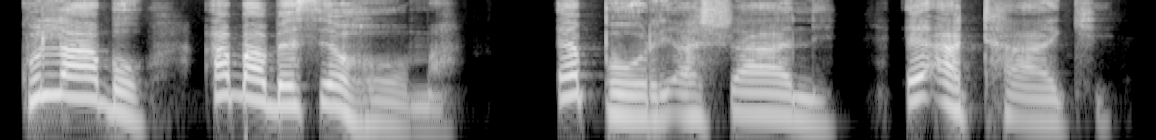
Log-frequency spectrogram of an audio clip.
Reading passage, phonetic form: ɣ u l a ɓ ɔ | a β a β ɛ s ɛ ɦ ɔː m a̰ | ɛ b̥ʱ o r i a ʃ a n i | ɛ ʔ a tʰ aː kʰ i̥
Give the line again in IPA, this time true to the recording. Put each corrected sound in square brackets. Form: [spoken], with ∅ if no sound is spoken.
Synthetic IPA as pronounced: ɣ u l a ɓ ɔ | a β a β ɛ s ɛ ɦ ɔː m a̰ | ɛ b̥ʱ o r i a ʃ a n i | ɛ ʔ a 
